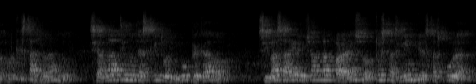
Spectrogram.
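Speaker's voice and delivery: put-on Hasan al-Basri consoling the dying girl, pitched high and gentle; gentle questioning scholar.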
